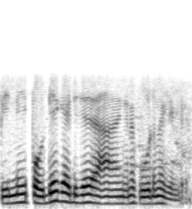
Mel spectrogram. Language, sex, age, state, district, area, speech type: Malayalam, male, 18-30, Kerala, Kozhikode, urban, conversation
